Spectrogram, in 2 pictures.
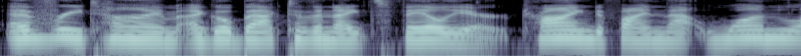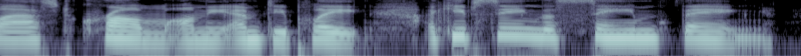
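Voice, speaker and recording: A woman narrating a first-person story from a script, reflective and measured, with dramatic phrasing. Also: medium pitch, clear, resonant tone, no echo, clean studio sound. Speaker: narrator of a fiction podcast.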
